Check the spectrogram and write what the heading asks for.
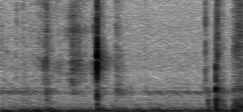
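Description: Metal tweezers placing a small sticker on a paper planner page: one light, sharp click about a second in, over a faint steady low hum.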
